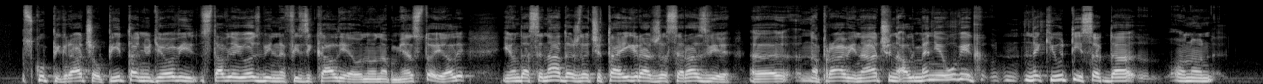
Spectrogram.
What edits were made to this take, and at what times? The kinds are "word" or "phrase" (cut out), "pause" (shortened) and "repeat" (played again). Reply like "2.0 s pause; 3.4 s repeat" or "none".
3.9 s word; 7.4 s pause; 11.0 s word; 11.6 s pause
